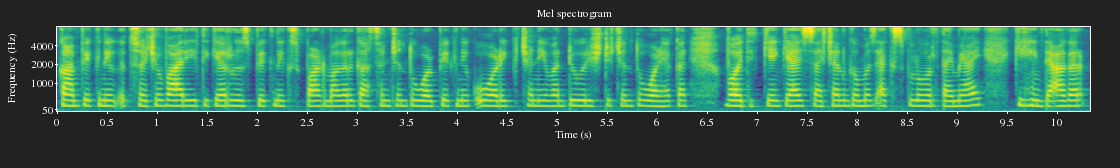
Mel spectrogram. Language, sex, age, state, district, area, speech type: Kashmiri, female, 45-60, Jammu and Kashmir, Anantnag, rural, spontaneous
